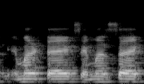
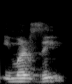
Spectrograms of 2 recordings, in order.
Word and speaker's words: Emertxe: People pronounce as Emertxe, some different names, right? The right way to pronounce is Emertxe.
